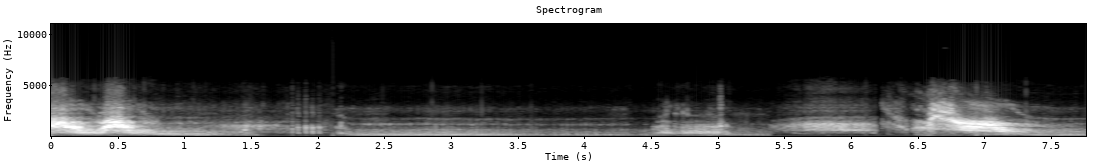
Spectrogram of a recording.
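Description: A cougar gives harsh, rasping snarls and growls, loud bursts at the start and end with a lower rumbling stretch between them.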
